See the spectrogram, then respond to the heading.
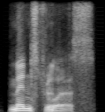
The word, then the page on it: menstruous: British English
